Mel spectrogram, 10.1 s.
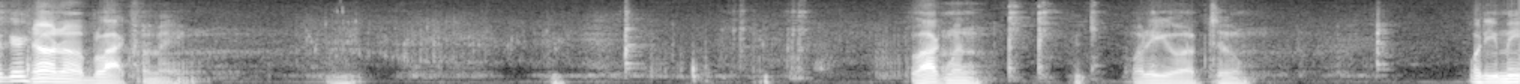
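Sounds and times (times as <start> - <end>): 
speech: 0.0 - 1.4, 6.1 - 6.6, 7.2 - 8.4, 9.8 - 10.1
coffee pouring and splashing: 1.4 - 7.1
dripping: 1.4 - 7.5.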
